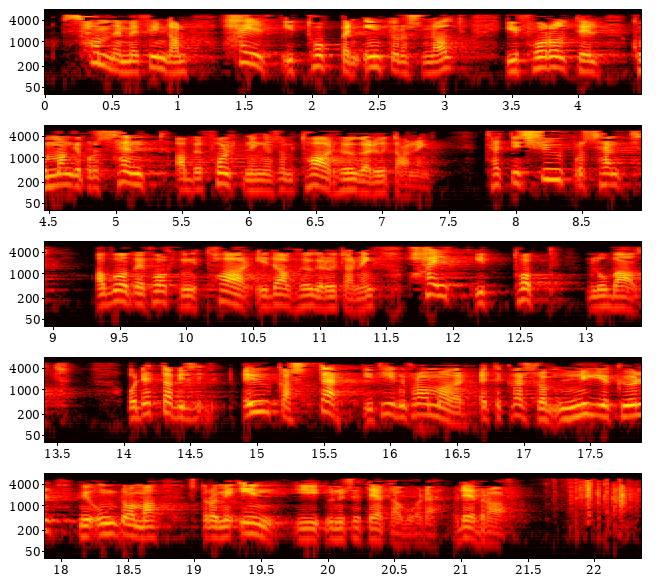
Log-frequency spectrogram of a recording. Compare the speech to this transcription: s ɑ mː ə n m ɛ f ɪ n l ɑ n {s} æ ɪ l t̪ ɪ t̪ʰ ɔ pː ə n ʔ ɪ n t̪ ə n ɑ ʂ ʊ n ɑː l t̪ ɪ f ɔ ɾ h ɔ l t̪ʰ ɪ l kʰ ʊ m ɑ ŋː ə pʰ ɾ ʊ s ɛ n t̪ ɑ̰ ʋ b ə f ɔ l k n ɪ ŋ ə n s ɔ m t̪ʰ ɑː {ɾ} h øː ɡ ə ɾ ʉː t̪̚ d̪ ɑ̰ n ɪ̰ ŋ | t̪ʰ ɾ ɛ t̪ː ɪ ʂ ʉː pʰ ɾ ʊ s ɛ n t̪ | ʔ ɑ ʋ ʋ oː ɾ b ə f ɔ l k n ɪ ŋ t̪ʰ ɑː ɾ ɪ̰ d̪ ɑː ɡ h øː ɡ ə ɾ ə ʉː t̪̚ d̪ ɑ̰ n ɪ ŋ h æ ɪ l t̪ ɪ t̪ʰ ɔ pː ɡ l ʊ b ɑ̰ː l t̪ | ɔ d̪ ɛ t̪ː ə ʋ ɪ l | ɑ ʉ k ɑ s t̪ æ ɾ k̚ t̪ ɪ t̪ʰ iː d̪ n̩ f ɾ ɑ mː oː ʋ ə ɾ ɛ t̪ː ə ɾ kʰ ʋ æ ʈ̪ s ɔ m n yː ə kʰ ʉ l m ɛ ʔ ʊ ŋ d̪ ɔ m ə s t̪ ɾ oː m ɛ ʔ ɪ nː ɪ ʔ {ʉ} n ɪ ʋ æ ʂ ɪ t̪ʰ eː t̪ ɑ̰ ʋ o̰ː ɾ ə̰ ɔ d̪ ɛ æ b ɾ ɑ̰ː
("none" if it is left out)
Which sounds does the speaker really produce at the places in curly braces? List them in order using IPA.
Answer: h, ɾ, ʉ

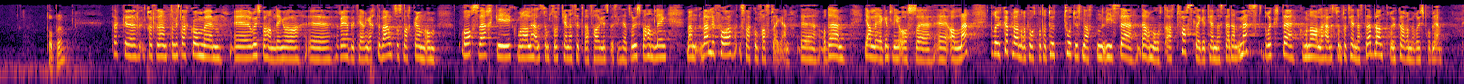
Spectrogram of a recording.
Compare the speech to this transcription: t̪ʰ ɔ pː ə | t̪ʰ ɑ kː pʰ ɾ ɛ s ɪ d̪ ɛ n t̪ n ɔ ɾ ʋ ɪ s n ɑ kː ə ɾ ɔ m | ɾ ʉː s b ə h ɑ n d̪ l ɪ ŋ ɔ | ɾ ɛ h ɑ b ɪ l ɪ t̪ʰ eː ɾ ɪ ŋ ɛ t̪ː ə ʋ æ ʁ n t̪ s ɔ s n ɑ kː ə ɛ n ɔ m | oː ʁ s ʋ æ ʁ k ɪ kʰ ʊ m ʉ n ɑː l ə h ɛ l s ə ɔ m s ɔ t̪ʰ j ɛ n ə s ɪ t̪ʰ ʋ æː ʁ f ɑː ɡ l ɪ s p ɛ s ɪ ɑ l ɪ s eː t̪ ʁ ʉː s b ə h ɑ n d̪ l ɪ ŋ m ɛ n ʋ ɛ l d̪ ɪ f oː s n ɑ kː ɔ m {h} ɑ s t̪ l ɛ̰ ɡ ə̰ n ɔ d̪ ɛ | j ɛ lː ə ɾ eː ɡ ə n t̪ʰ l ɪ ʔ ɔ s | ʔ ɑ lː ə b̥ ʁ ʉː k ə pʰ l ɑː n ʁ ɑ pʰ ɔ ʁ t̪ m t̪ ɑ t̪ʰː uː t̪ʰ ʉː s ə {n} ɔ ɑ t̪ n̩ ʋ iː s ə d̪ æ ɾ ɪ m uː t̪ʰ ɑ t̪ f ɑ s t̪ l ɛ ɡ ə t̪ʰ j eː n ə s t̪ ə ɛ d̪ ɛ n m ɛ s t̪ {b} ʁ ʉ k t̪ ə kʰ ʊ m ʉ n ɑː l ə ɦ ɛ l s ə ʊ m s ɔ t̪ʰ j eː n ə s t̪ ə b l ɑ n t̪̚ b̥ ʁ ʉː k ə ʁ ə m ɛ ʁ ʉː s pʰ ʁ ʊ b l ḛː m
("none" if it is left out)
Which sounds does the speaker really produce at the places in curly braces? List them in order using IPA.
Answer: f, n, b

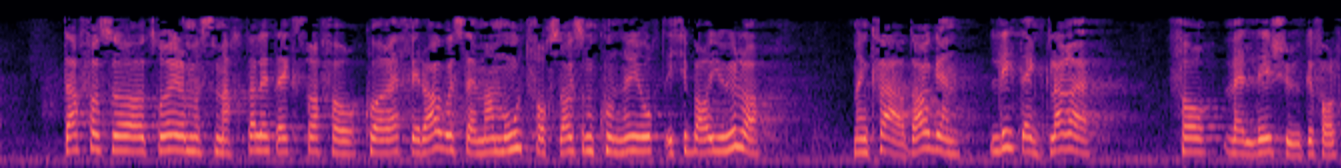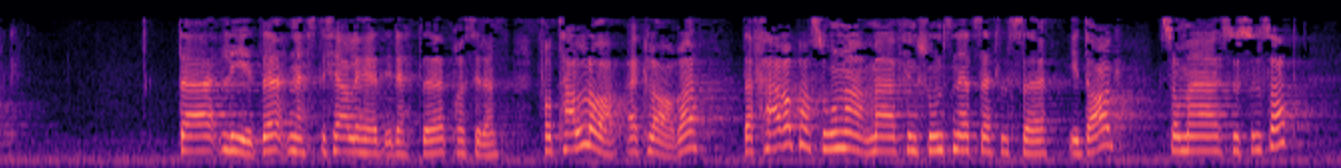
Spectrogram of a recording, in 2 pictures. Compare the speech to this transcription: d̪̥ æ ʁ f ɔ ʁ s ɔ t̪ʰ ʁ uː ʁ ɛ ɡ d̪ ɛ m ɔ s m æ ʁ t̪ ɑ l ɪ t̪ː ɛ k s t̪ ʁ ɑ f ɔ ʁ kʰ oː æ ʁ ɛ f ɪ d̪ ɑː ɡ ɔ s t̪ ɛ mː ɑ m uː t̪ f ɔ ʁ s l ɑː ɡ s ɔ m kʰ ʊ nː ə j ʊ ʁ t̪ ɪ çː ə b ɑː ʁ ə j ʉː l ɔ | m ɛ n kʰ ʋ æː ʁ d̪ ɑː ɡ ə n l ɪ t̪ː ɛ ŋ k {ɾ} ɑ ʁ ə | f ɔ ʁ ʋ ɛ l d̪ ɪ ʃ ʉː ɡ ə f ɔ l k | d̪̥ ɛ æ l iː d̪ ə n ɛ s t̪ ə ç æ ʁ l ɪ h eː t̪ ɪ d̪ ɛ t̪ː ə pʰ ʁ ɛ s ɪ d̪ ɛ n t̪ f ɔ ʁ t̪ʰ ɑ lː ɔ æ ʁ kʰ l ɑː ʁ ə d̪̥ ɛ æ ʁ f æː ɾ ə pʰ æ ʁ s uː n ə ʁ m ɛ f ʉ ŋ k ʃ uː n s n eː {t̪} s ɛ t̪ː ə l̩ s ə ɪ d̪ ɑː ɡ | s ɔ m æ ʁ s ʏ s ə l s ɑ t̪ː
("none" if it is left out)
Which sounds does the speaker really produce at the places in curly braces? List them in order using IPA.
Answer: l, d̪

